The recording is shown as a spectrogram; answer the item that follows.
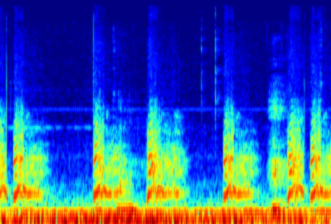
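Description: Repeated dog barks in the Harvester video game, five sharp close barks in an irregular rhythm over a steady low background hum, with no talking.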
